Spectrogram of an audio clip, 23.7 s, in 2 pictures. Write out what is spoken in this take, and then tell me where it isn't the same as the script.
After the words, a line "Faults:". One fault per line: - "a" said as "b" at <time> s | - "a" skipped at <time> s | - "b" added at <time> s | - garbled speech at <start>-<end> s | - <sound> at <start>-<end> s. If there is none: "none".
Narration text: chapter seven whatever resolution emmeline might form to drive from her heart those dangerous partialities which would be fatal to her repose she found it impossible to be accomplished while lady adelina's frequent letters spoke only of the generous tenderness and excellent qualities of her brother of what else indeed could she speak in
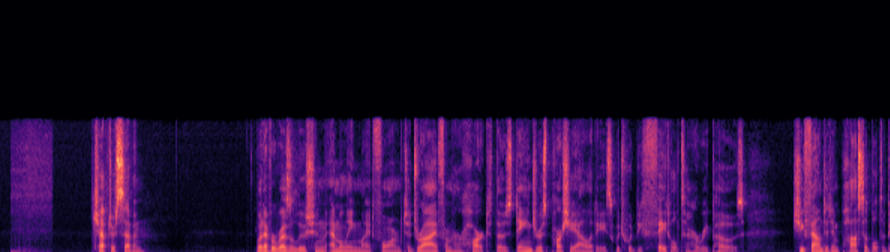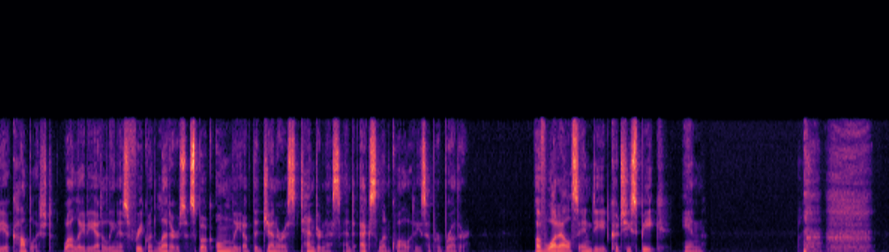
chapter seven whatever resolution emmeline might form to drive from her heart those dangerous partialities which would be fatal to her repose she found it impossible to be accomplished while lady adelina's frequent letters spoke only of the generous tenderness and excellent qualities of her brother of what else indeed could she speak in
Faults:
- breath at 0.1-0.7 s
- breath at 22.5-23.5 s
